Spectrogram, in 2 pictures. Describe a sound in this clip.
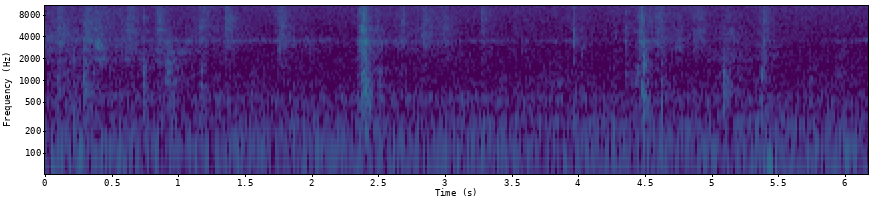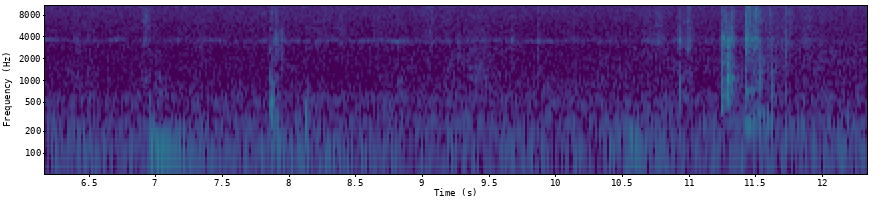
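Hands tear open a card pack with a crinkling rustle.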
